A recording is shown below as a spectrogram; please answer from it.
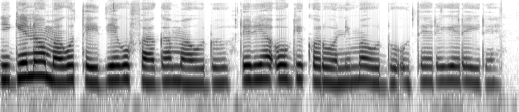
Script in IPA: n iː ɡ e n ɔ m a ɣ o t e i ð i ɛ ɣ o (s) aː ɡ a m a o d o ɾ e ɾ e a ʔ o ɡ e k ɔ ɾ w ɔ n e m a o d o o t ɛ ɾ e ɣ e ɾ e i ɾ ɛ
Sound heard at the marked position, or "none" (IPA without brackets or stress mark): f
